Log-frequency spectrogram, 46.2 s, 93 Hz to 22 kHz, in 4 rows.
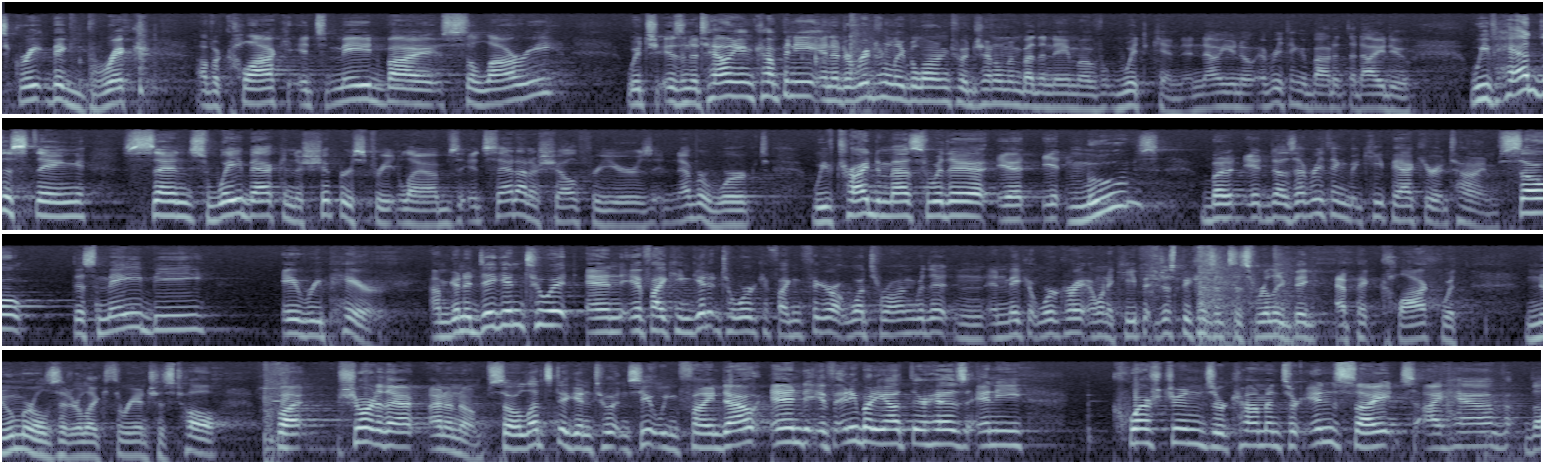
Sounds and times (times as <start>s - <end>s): Speech: 0.0s - 46.2s.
